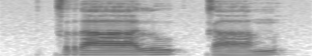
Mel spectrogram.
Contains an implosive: no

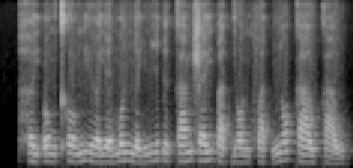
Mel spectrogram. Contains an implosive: yes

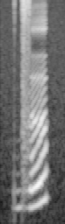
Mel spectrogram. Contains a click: no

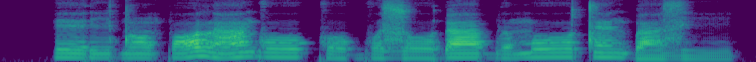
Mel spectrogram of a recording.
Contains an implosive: yes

